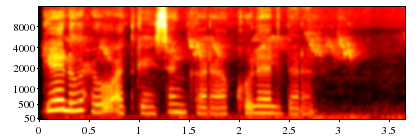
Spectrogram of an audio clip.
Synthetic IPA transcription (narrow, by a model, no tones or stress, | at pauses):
ɡɛːlʊwʊħuːʊ̰ʔɐ̰d̪kʰɛjsɐŋkʰɐɾaːkʰʊlɛːld̪ɐɾɐn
